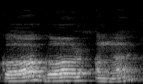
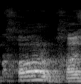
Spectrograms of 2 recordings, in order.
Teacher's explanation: क, ग और अंग ये अल्प प्राण होंगे, जबकि ख और घ जो होगा ये महाप्राण होगा।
